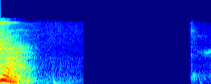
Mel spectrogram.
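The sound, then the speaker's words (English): A single loud cough bursts out at the start and trails off quickly, followed by near silence with only a faint click or two. “Be coughing my guts up, it seems.”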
